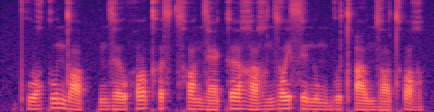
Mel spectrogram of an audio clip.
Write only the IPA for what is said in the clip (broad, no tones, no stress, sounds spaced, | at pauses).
pʰ u ʁ k u n d ɒ | n z ɜ o̯ h ɔ kʰ ʌ s t͡sʰ ɒ n z æ k ɜ ʁ ʌ ʁ n z ɔ e̯ s ɪ n u m b ʊ tʼ ɑ o̯ n z ɒ tʰ ɔ ʁ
